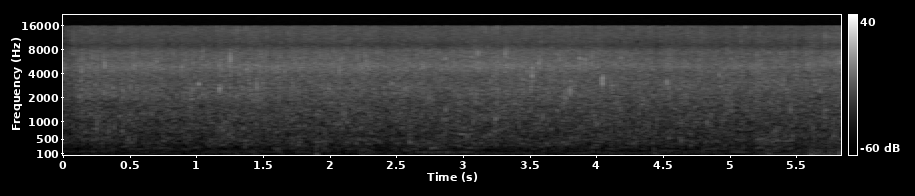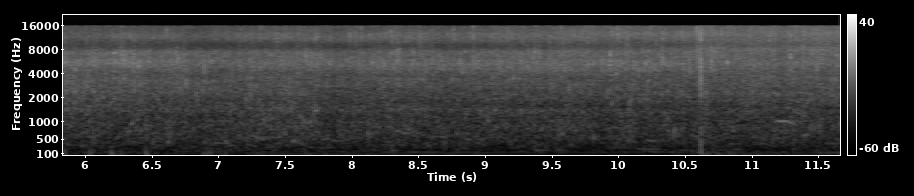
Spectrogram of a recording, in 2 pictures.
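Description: Shallow, rocky stream flowing over stones in small riffles: a steady rush of running water. One brief click about ten and a half seconds in.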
